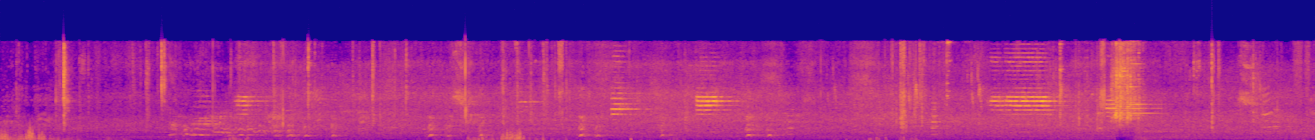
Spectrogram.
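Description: Repeated short, high-pitched animal calls, scattered throughout, over background noise with a few clicks.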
